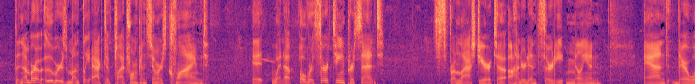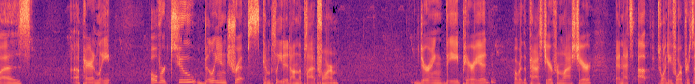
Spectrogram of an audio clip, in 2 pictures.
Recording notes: podcasts live from Café Anyway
